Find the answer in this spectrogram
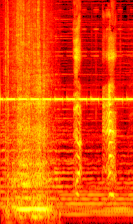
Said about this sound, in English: Is something burning? Something burned. Where's the dumb alarm? Ugh, on the ceiling?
